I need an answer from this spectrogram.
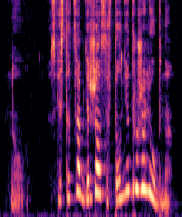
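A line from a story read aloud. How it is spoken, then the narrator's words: Soothing babble. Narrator (Russian): пролепетал Огнегриф, пытаясь успокоить ее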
